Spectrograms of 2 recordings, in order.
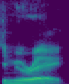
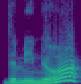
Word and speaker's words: demure: it's funny um and it's pronounced deure sorry right French um and he was like is it deim and she says no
